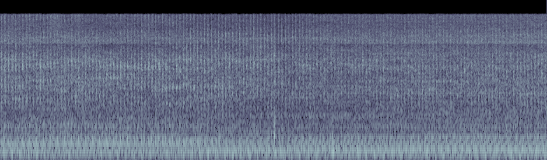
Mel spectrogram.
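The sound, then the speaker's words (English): A pump running while cavitating, a loud, steady rough drone with a fast pulsing throb underneath and a brief sharp knock partway through. “I don't like cavitating a pump. Rubs me the wrong way.”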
